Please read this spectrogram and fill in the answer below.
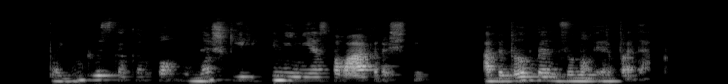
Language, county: Lithuanian, Tauragė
